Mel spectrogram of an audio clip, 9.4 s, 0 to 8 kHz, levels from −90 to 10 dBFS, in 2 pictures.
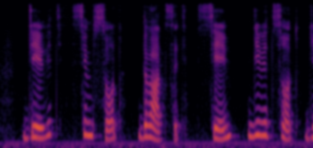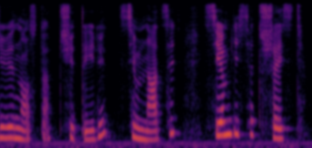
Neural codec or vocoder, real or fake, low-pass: codec, 44.1 kHz, 7.8 kbps, Pupu-Codec; fake; 7.2 kHz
